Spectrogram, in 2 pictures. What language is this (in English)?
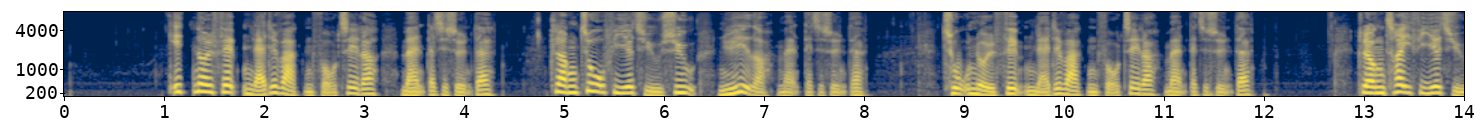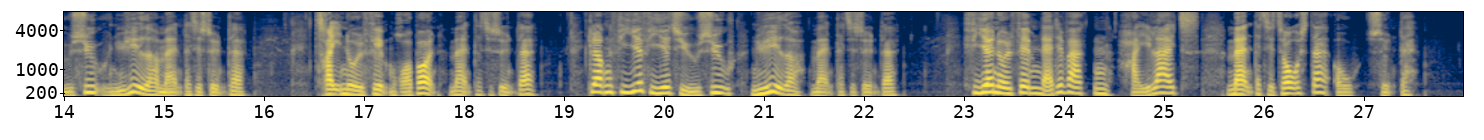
Danish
